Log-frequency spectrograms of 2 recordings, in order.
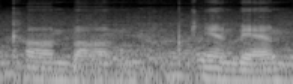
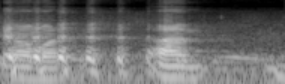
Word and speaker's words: Kanban: From a Kanban, whatever the right pronunciation is. It's Kanban. Is it Kanban?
